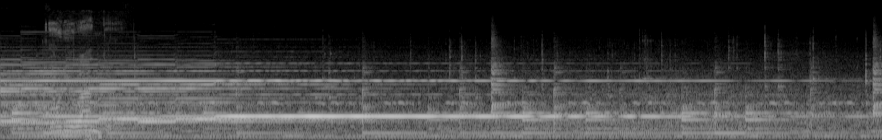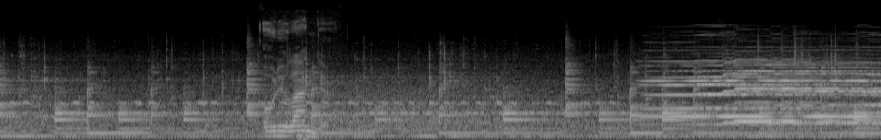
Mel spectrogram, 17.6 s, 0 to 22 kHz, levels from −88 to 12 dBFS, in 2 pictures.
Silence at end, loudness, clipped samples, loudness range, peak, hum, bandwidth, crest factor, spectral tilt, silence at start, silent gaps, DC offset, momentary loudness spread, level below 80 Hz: 0 s; -22 LUFS; under 0.1%; 13 LU; -8 dBFS; none; 12 kHz; 14 dB; -6.5 dB/octave; 0 s; none; under 0.1%; 16 LU; -54 dBFS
